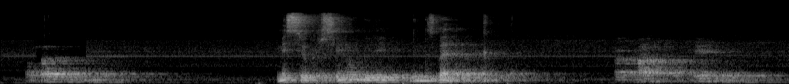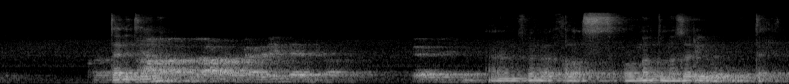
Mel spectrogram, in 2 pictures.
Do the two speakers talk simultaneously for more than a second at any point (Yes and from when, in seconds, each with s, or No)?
No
